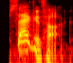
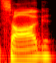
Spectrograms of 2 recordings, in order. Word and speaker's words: Saugatuck: SAG talk. It's actually SAG, not SOG, even though it's s a u g.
